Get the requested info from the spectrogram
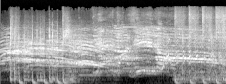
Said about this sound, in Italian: le bambine dell'asilo stanno facendo casino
